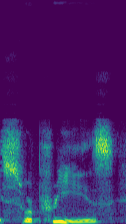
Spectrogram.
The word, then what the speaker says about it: surprise: presentation is called a surprise like surprise spelled like surprise but pronounced in the french way because it comes from the french and it means specifically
